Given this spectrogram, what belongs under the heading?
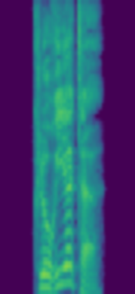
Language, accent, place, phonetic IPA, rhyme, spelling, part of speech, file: German, Germany, Berlin, [kloˈʁiːɐ̯tɐ], -iːɐ̯tɐ, chlorierter, adjective, De-chlorierter.ogg
- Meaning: inflection of chloriert: 1. strong/mixed nominative masculine singular 2. strong genitive/dative feminine singular 3. strong genitive plural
